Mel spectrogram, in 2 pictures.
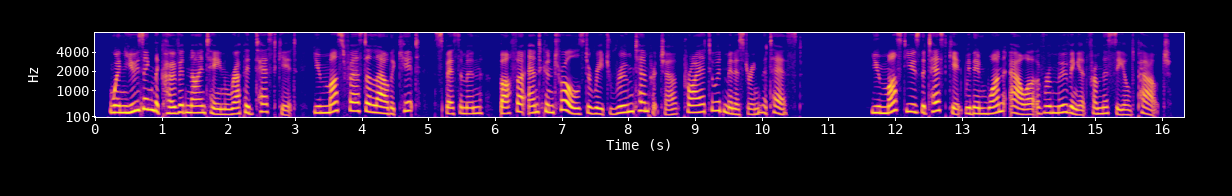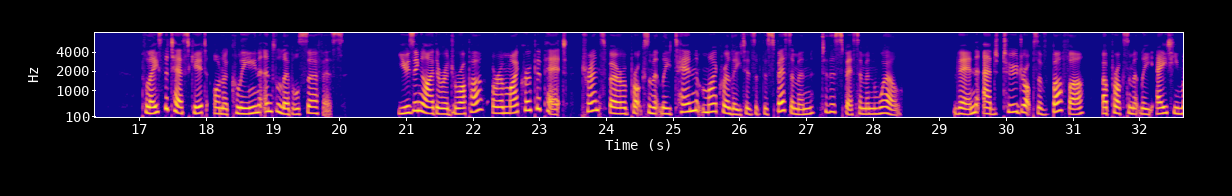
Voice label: Coronavirus, medical narration, Aus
